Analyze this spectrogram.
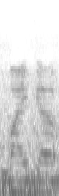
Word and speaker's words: Micah: And then also in Miami chartering, a lot of Spanish speakers have a hard time pronouncing Micah. Like it's pronounced Mika in Spanish. So everybody would say Mika, and I wouldn't even respond. It's not my name.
